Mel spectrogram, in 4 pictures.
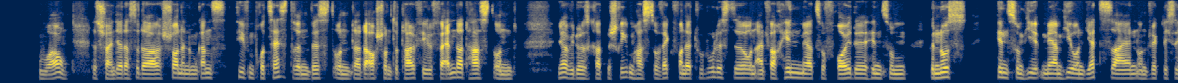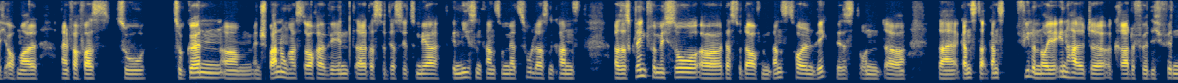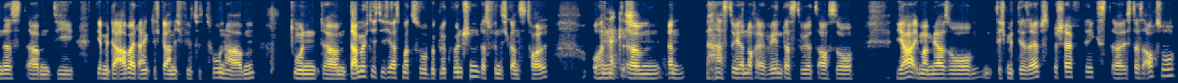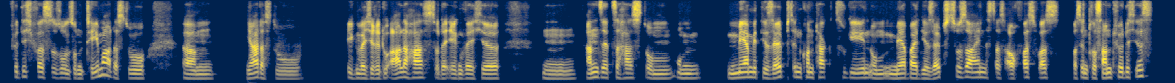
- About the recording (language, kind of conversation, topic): German, advice, Wie kann ich mich außerhalb meines Jobs definieren, ohne ständig nur an die Arbeit zu denken?
- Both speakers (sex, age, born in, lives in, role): female, 25-29, Germany, Portugal, user; male, 45-49, Germany, Germany, advisor
- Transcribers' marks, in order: other background noise; laughing while speaking: "hast"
